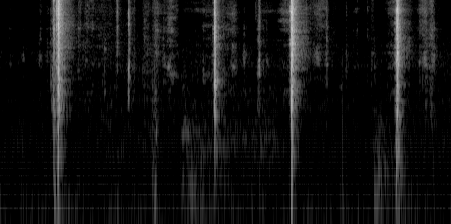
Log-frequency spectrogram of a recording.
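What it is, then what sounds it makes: Steel folding knife clicking open and shut. A pocket-sized Kizer Sheepdog steel folding knife, with a dark steel blade and dark handle, is held in one hand over a bamboo board while fingers flip the blade open and closed. Four sharp, bright clicks from the metal pivot and lock stand out, with fainter ticks between them. Each click dies away almost instantly.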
